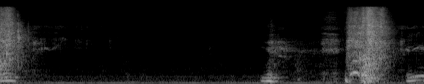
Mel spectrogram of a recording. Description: My dog went into a sneezing fit after getting water up her nose.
